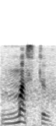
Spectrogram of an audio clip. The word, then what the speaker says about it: must've: in all of these the contraction of have is pronounced like uh in put push foot book okay that's your sound so it must have been love it must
